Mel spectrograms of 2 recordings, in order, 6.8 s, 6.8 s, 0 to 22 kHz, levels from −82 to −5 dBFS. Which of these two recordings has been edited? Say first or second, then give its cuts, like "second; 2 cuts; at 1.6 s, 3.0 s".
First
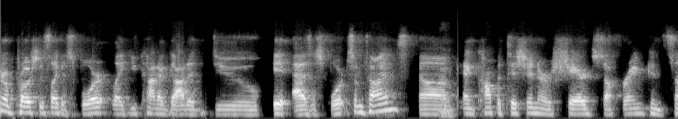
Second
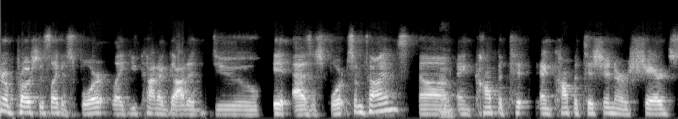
first; 1 cut; at 4.5 s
